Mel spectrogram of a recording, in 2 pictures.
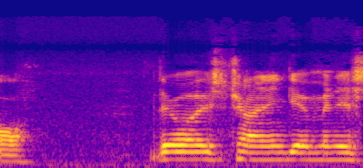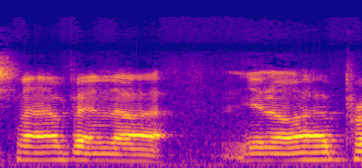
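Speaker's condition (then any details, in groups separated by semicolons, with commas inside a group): Friedreich's ataxia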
